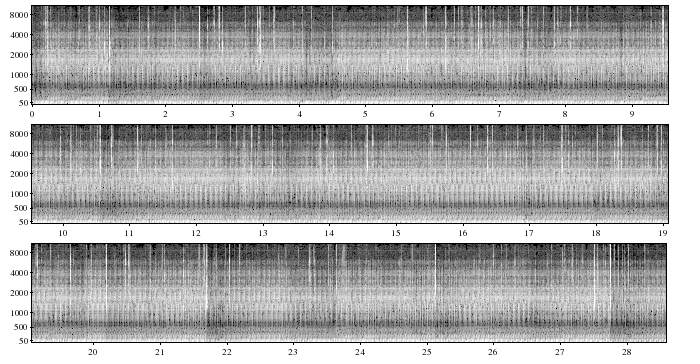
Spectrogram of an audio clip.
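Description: ATV engine idling steadily, with many sharp ticks of heavy rain striking the camera mounted on the machine.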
